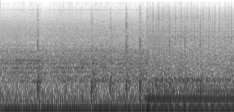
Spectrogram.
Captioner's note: knocking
